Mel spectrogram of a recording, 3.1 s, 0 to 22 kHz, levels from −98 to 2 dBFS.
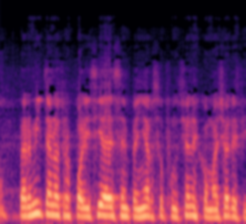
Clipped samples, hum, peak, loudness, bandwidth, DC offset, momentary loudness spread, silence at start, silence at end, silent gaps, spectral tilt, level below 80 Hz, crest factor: under 0.1%; none; -2 dBFS; -15 LUFS; 6.6 kHz; under 0.1%; 6 LU; 0 s; 0 s; none; -9 dB/octave; -52 dBFS; 12 dB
